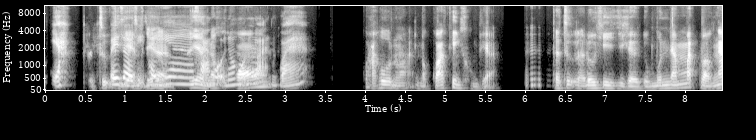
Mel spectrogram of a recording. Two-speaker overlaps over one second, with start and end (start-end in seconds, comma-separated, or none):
0.8-2.8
